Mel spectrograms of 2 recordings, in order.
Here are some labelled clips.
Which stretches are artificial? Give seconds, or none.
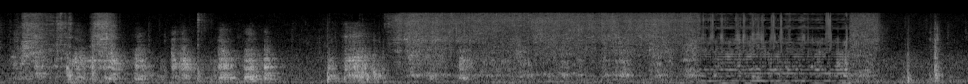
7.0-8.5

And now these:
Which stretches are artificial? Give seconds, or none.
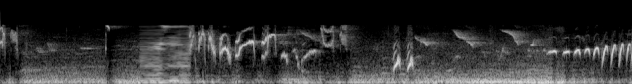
1.4-1.9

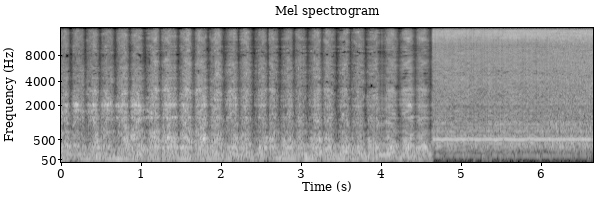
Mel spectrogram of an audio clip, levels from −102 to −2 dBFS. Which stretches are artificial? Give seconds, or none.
4.0-6.1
